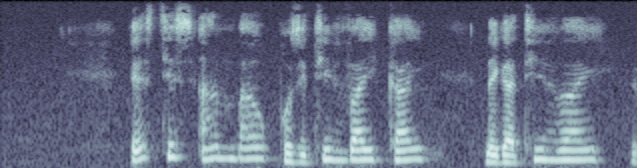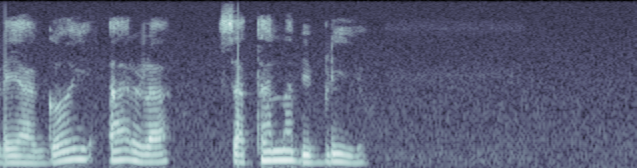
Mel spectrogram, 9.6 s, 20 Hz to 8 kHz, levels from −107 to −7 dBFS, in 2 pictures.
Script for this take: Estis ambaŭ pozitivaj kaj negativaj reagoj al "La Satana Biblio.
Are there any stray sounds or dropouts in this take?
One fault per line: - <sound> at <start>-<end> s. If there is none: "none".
none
